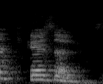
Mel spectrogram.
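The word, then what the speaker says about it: castle: इसमें एस के बाद क्या गया? टी आ गया। जब एस के बाद टी आया तो क्या हो गया? टी साइलेंट हो गया। ठीक। यानी क्या हो गया? कैसल। CASLE। कैसल।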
